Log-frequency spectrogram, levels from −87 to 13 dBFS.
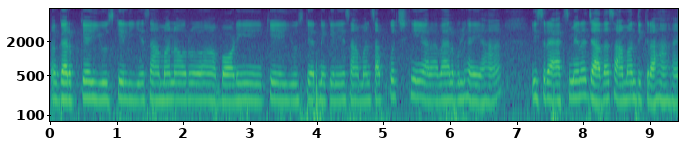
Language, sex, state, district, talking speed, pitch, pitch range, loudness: Hindi, female, Delhi, New Delhi, 185 wpm, 185 Hz, 180-190 Hz, -19 LUFS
